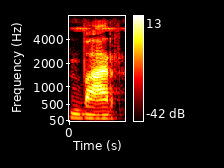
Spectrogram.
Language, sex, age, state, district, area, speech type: Santali, male, 18-30, West Bengal, Bankura, rural, read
